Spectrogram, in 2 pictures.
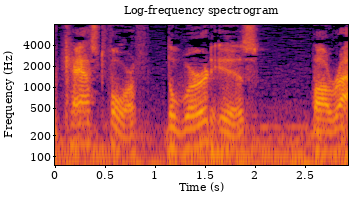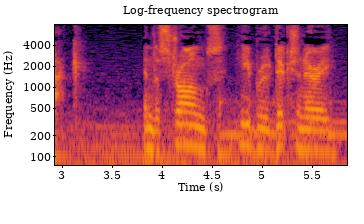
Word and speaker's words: Barak: Hebrew word is Barak so lightning or a flash of light in Hebrew is pronounced Barak or Barack now consider this amazing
